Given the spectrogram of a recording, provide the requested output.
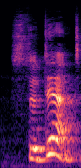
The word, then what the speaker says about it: student: they pronounce like student student because this is how they pronounce in their language but in english the stress is at the beginning of a word on the first syllable instead of saying sudent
